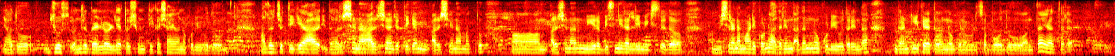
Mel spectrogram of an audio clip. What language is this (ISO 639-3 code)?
kan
